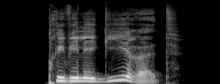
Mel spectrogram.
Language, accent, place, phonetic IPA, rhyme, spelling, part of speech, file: German, Germany, Berlin, [pʁivileˈɡiːʁət], -iːʁət, privilegieret, verb, De-privilegieret.ogg
- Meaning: second-person plural subjunctive I of privilegieren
